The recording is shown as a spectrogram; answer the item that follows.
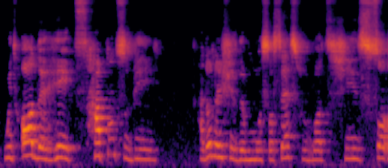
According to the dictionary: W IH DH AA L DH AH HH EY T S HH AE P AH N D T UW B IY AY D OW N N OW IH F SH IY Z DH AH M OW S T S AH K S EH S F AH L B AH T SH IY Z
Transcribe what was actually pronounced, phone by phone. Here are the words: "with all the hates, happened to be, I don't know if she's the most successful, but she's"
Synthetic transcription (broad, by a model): W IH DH AA L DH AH HH EY T S HH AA P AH N T UW B IY AY D OW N N OW IH F SH IY Z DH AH M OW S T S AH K S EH S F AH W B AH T SH IY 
